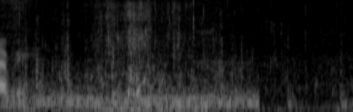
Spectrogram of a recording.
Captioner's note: splash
